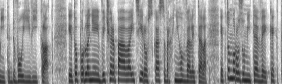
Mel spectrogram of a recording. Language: Czech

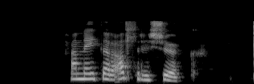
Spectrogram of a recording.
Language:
Icelandic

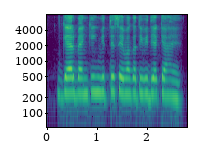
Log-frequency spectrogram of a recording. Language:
Hindi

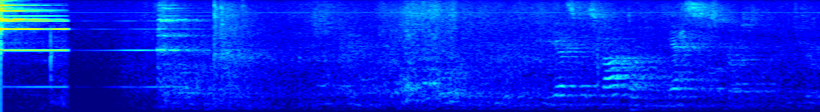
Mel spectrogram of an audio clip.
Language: Danish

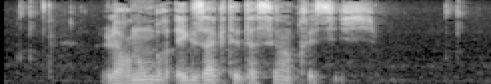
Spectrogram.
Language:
French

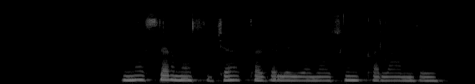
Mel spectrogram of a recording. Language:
Pashto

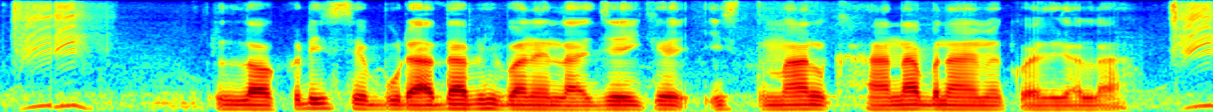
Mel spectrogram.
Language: Bhojpuri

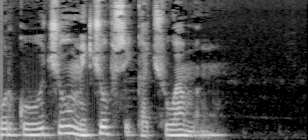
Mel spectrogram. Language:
Jauja Wanca Quechua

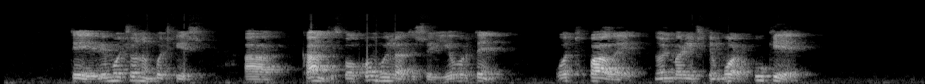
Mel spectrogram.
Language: Mari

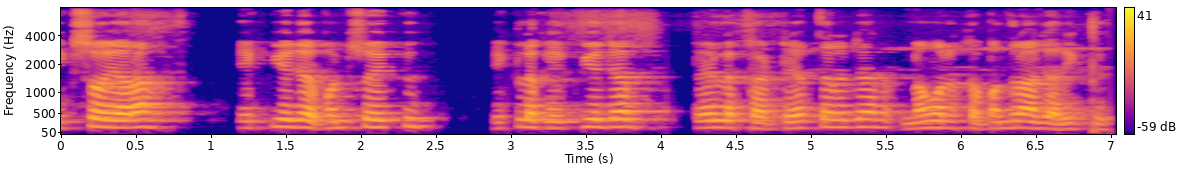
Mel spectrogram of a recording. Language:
Sindhi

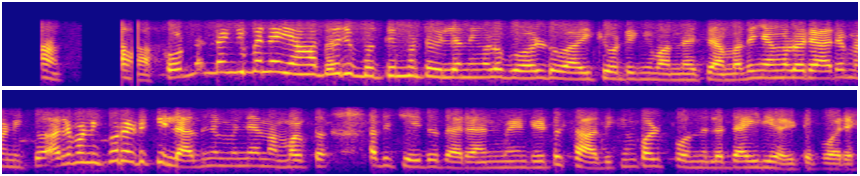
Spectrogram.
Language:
Malayalam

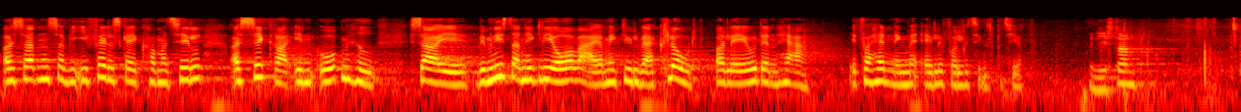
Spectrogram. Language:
Danish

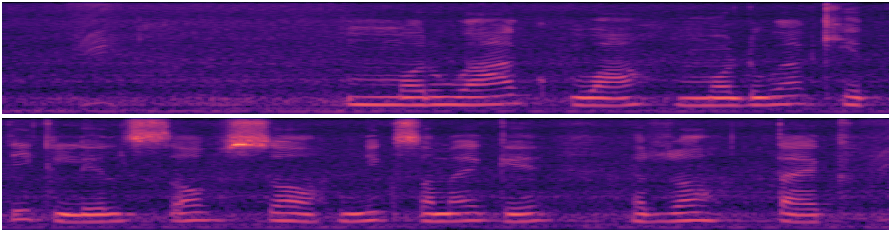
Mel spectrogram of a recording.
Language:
Maithili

